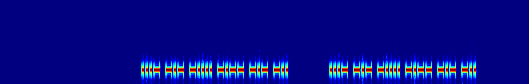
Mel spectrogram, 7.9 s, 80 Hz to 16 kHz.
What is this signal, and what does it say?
Morse code, heard as a keyed tone, about 37 wpm, 700 Hz. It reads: VK6YKD VK6YKD
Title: DXCC-100 Call Signs - 6 Characters - Repeated 2x - 40wpm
